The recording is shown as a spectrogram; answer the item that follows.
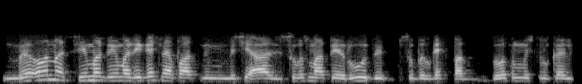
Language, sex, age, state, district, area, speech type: Kashmiri, male, 30-45, Jammu and Kashmir, Bandipora, rural, conversation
